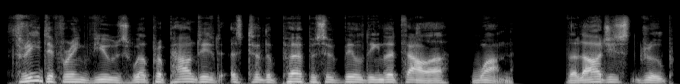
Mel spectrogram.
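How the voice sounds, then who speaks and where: A man narrating a scripted religious text in a measured, formal, expository manner. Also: fairly low pitch, no echo, studio quality. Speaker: audiobook narrator.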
